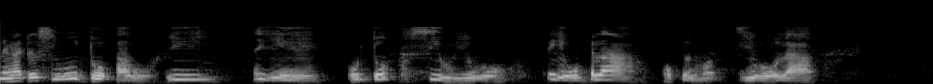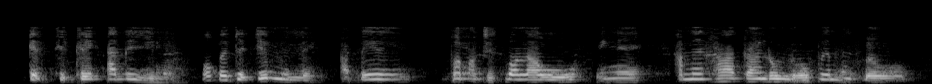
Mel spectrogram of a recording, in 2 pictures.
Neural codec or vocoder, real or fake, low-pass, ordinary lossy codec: codec, 44.1 kHz, 1.7 kbps, Pupu-Codec; fake; 7.2 kHz; MP3, 24 kbps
